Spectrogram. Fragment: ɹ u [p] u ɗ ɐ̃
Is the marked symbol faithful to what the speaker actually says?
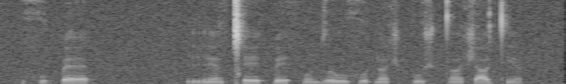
no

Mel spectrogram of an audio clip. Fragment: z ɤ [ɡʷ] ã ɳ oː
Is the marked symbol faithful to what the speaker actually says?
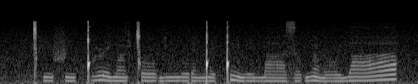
yes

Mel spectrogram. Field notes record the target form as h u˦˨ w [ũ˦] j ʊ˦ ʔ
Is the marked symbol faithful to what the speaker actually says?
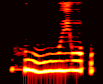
no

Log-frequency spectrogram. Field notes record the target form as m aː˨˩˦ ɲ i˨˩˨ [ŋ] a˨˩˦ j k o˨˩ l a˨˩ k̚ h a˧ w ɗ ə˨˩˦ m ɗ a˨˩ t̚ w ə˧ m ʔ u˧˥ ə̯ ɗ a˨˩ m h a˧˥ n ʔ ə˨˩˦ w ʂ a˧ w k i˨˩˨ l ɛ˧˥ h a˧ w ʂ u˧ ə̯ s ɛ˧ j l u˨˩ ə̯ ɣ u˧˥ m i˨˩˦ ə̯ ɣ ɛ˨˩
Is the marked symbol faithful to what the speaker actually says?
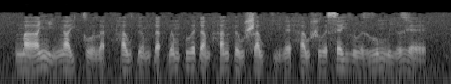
yes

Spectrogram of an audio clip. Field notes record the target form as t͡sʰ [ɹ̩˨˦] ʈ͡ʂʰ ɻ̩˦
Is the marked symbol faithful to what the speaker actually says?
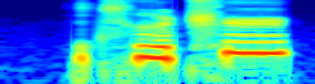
yes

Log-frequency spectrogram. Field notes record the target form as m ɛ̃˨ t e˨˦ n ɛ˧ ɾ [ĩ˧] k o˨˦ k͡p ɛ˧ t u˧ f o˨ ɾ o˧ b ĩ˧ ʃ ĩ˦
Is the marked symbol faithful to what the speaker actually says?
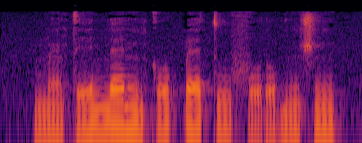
no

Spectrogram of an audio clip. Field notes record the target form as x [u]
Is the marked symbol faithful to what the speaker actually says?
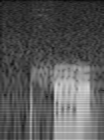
no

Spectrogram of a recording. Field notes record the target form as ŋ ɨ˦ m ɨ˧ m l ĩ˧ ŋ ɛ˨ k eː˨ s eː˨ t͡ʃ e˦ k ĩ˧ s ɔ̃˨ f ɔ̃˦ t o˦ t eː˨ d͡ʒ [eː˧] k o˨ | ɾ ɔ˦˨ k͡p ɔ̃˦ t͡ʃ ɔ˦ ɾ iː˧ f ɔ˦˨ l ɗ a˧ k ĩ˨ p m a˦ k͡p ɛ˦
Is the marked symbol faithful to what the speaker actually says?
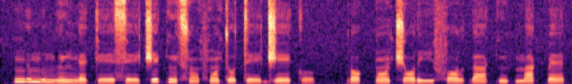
no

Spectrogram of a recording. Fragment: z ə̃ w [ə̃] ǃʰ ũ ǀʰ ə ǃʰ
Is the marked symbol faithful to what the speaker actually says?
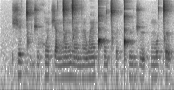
no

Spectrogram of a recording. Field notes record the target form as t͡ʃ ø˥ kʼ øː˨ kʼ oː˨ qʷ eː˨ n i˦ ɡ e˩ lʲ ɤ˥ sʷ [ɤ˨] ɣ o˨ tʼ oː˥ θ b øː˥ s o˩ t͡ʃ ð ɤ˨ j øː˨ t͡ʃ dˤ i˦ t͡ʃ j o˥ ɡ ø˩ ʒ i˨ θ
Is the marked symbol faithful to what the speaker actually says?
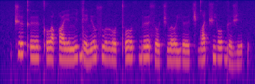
no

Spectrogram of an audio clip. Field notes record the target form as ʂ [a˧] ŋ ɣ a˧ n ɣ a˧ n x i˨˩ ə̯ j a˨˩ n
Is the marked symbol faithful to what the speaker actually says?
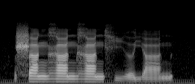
yes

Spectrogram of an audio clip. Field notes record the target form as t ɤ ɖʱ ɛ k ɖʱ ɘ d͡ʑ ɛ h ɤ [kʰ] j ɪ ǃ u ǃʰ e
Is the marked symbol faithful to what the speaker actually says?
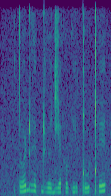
no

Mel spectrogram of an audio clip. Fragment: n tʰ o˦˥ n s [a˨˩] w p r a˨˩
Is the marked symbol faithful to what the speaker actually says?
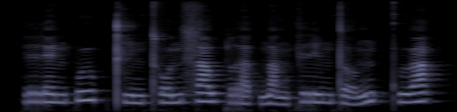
no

